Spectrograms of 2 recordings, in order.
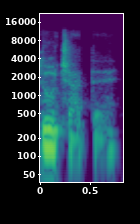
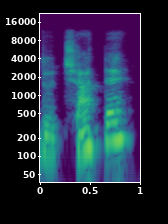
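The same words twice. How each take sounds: First: The stress is on the first syllable. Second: The stress is on the second syllable. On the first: The speaker calls it right. "but it's duchate" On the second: The speaker calls it wrong. "without that accent mark would become duchate"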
